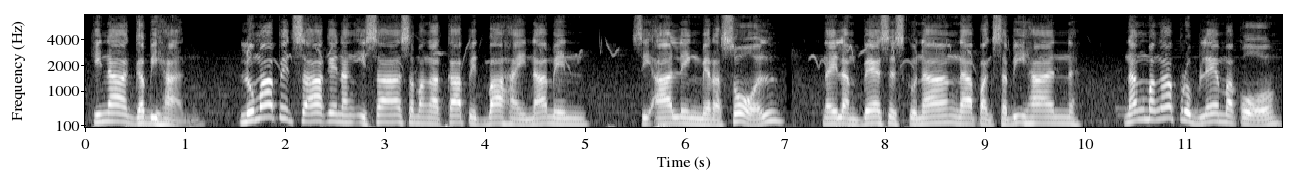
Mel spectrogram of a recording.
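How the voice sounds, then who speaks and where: A Filipino man reads a first-person letter as dramatic scripted narration, in short, measured phrases. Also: on the high side, expressive, a bit bright.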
